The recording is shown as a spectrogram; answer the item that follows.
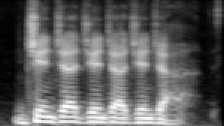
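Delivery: quick repetition, said three times fast. Saying the word three times when another speaker asks: said three times fast. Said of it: "Say it three times fast".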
